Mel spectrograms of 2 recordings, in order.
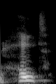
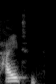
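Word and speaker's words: Haidt: close friend and collaborator Jonathan hate or sorry Jonathan height is pronounced height um I'll spell it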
